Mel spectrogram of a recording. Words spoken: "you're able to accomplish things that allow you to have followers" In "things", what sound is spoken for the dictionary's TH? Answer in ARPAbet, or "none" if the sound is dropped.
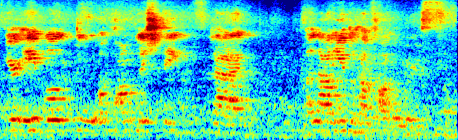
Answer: T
